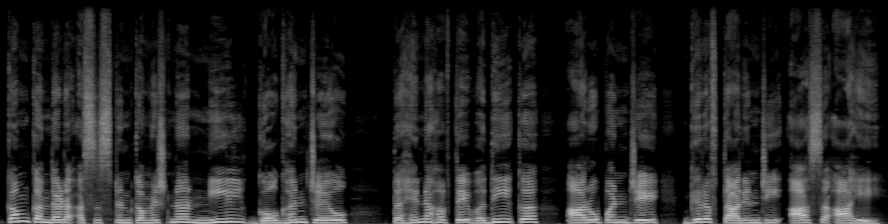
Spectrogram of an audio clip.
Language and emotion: Sindhi, neutral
